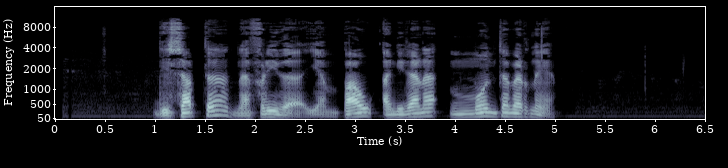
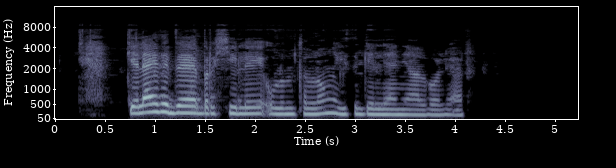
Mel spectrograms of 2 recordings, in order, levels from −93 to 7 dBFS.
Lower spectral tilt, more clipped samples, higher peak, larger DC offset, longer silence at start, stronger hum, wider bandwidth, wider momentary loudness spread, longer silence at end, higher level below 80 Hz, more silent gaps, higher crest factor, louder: second, -5 dB/octave vs -6.5 dB/octave; neither; first, -2 dBFS vs -10 dBFS; neither; first, 1 s vs 0.25 s; neither; first, 11 kHz vs 8 kHz; second, 13 LU vs 17 LU; first, 1.55 s vs 1.1 s; first, -58 dBFS vs -78 dBFS; neither; about the same, 22 dB vs 20 dB; first, -22 LUFS vs -29 LUFS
